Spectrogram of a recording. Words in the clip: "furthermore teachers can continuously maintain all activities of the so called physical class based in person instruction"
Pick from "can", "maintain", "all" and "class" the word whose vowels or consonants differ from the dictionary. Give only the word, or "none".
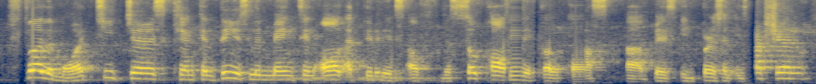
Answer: class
